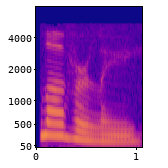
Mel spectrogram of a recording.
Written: loverly

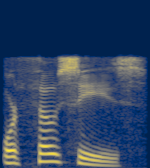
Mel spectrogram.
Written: orthoses

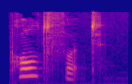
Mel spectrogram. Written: poltfoot

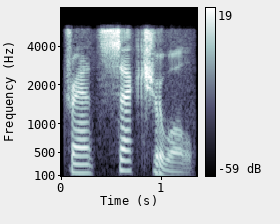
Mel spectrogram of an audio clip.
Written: transsexual

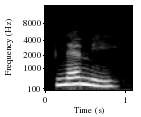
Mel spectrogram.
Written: nemmie

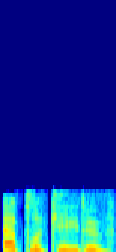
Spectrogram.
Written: applicative

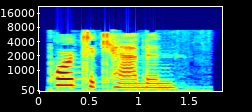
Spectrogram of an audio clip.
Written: portakabin

